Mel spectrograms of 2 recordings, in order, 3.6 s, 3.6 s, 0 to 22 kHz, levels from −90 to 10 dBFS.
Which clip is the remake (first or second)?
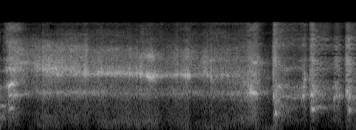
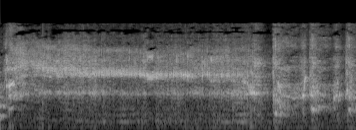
first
